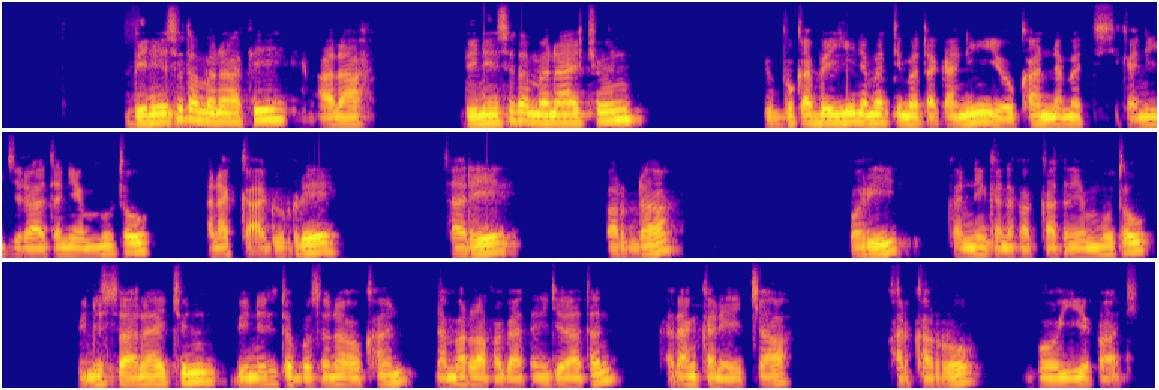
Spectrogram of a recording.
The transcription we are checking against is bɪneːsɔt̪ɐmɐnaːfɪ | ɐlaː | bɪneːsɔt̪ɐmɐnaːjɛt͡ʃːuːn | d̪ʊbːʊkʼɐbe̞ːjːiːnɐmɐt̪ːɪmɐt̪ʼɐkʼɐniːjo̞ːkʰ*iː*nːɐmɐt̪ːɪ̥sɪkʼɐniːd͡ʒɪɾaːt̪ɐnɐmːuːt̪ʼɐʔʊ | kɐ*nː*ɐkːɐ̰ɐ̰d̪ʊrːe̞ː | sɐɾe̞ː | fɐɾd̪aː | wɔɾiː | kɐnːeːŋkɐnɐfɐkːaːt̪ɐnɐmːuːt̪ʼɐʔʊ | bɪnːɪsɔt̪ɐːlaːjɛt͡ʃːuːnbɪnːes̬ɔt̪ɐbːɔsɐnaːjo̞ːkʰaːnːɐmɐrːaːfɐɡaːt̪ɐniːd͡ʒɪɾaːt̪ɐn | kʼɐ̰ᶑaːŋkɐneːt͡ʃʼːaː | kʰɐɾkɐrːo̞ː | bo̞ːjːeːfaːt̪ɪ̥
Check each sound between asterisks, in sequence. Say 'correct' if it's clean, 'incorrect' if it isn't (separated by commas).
incorrect, incorrect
